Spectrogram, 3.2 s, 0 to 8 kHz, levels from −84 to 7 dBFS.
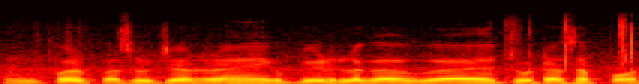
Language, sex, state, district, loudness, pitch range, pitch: Hindi, male, Uttarakhand, Uttarkashi, -21 LUFS, 130-135 Hz, 130 Hz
